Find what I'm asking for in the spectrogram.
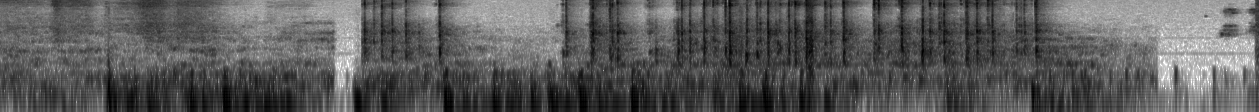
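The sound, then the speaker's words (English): Rapid typing on a mechanical keyboard with Cherry MX Blue switches produces dense, crisp clicking keystrokes in quick bursts. A brief pause breaks the typing early on, and it thins out near the end. “Oh, I love the sound of MX Cherry Blues.”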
